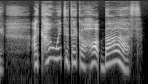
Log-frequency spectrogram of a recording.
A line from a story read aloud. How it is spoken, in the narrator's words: Alexandra said eagerly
